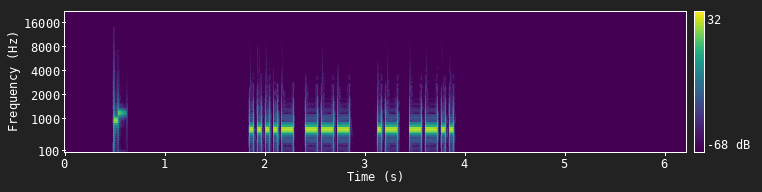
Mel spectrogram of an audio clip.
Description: Morse code, heard as a keyed tone, about 31 wpm, 700 Hz. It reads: 4O AZ
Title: Winter Field Day Exchanges Encore 30wpm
